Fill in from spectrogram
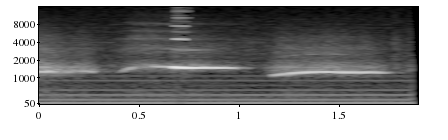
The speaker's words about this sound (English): Oh, yeah. I can whistle all different kind of ways. My oldest can whistle blowing out and sucking air in. I can do that.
